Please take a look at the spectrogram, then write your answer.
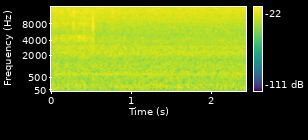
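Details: GTX 980 Hall Of Fame Edition under gaming load with fans at low speed: only a soft, even fan hush, no high-pitched buzz or coil whine; quiet normal running.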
